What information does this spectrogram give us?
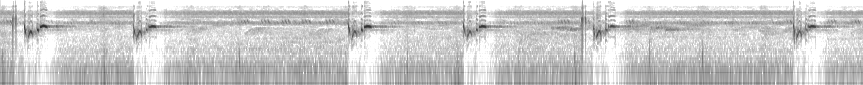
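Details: Prinia in lively song for luring prinias: repeated abrupt down-swept chirps ending in level whistles, given at irregular one- to two-second intervals, with a continuous high-pitched background tone.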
